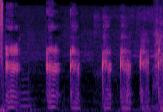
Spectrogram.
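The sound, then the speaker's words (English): A man clears his throat into a microphone several times in quick succession, short harsh rasping bursts with brief pauses between them, fairly loud. “So he clears his throat like that in the microphone before every day.”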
